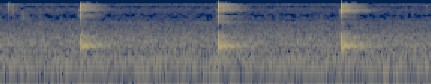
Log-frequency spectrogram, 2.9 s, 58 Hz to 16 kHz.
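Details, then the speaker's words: Simulated opening snap and ejection click in a teaching auscultation demonstration: three sharp, high clicks at about 70 per minute, abnormal valve sounds. "لكنه يرش لاوبن سناب لاكشن كليك دي اصوات غير طبيعيه بتحصل مع دي الصمامات ودول"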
